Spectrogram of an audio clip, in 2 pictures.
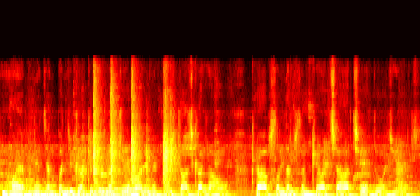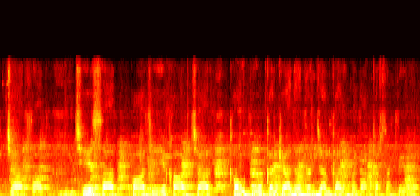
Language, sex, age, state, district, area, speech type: Hindi, male, 60+, Uttar Pradesh, Ayodhya, rural, read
